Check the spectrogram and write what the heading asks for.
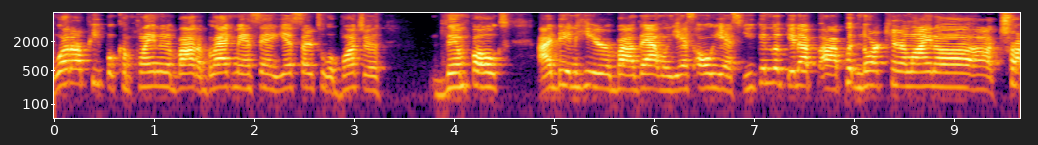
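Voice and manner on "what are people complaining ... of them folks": usual speaking voice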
